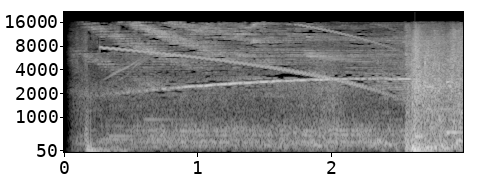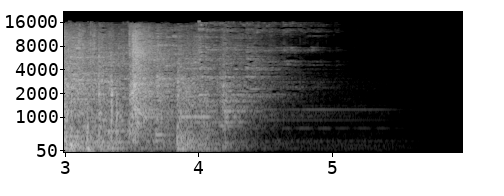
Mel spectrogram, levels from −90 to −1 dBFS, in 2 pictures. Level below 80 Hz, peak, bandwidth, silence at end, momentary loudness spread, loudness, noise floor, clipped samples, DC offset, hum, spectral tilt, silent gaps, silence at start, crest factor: -38 dBFS; 0 dBFS; 16.5 kHz; 1.3 s; 13 LU; -18 LUFS; -85 dBFS; under 0.1%; under 0.1%; none; -1.5 dB/octave; none; 0.05 s; 22 dB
